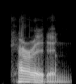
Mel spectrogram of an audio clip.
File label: "keratin", American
